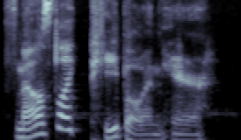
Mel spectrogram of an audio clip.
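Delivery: high, mock snarky, stuck-up sneering tone. Retelling a girl's remark to her boyfriend as she walked in, mocking snarky tone. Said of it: "like this snarky ass fucking tone of voice".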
